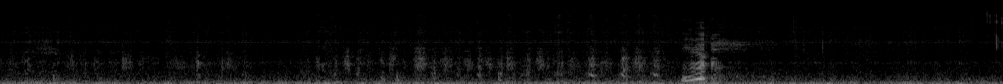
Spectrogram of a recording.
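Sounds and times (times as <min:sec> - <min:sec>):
cotton swab scratching on canvas: 0:00.0 - 0:06.8
low steady hum: 0:00.0 - 0:10.0.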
